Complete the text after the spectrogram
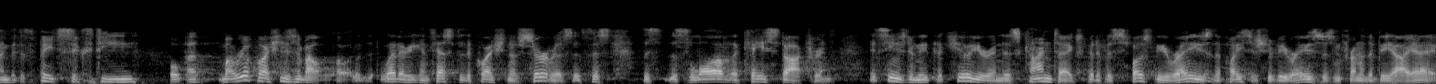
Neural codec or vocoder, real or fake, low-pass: codec, 16 kHz in and 24 kHz out, 1.1 kbps, FireRedTTS-2 codec; fake; 5.4 kHz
